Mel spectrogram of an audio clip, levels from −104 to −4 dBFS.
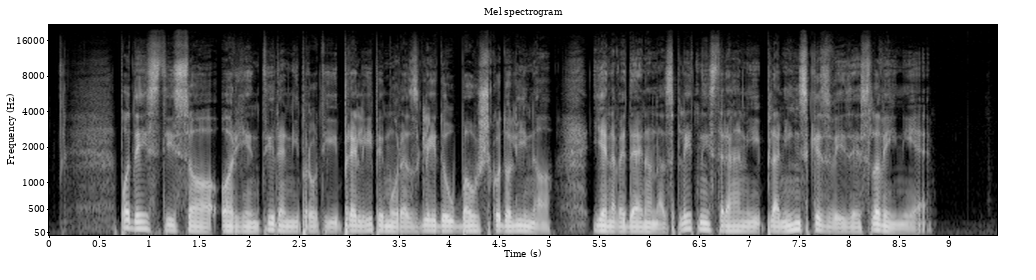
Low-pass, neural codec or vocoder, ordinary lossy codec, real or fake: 19.8 kHz; none; none; real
